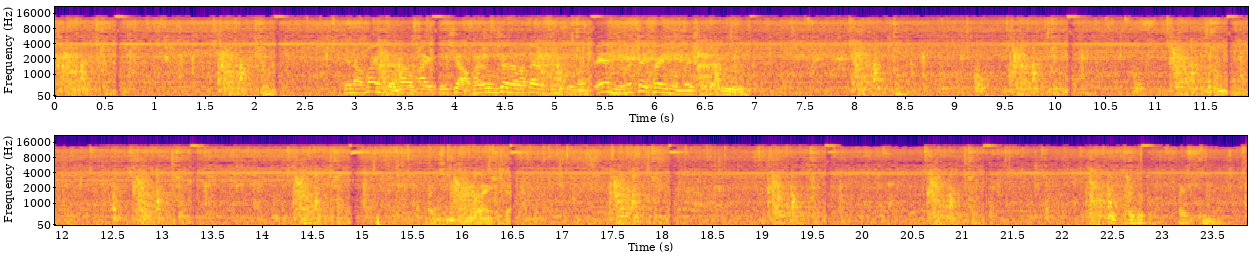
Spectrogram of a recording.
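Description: A packaging machine clatters and hums steadily.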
